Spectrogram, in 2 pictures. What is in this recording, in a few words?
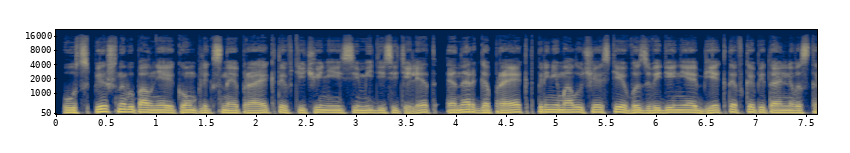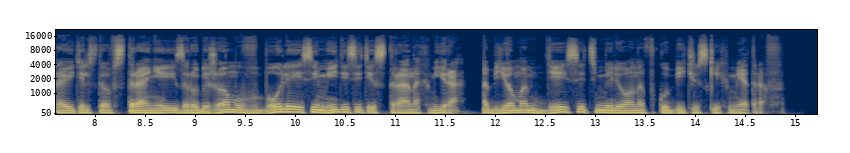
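Russian Male Promotion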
